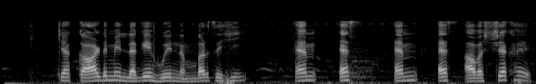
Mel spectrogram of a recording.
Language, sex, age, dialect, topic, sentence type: Hindi, male, 18-24, Awadhi Bundeli, banking, question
